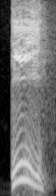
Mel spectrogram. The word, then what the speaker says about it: Guy: Guy. That is the French. The French pronunciation.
